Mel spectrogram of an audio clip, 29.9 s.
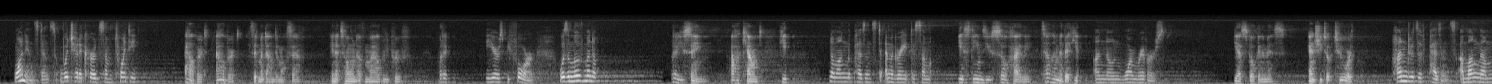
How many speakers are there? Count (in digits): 2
